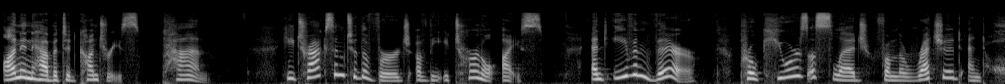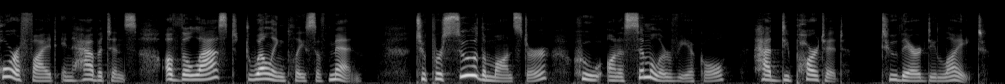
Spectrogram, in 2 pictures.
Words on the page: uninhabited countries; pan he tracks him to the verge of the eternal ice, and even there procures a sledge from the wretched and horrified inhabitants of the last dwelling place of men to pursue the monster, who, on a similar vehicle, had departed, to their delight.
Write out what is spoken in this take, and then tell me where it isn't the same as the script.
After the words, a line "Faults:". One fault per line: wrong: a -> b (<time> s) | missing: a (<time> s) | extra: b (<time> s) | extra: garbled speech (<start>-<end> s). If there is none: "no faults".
uninhabited countries; pan he tracks him to the verge of the eternal ice, and even there procures a sledge from the wretched and horrified inhabitants of the last dwelling place of men to pursue the monster, who, on a similar vehicle, had departed, to their delight.
Faults:
no faults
